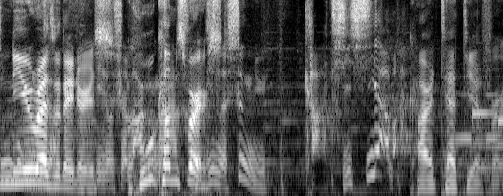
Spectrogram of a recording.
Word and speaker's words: Cartethyia: Now, by the way, her pronunciation, if it's Chinese, it should be Cartia. But I think I've searched on Reddit to see how how do you actually pronounce her? People say Cartetia, so I'll stick I'll stick with that. And this is adorable idol animation.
